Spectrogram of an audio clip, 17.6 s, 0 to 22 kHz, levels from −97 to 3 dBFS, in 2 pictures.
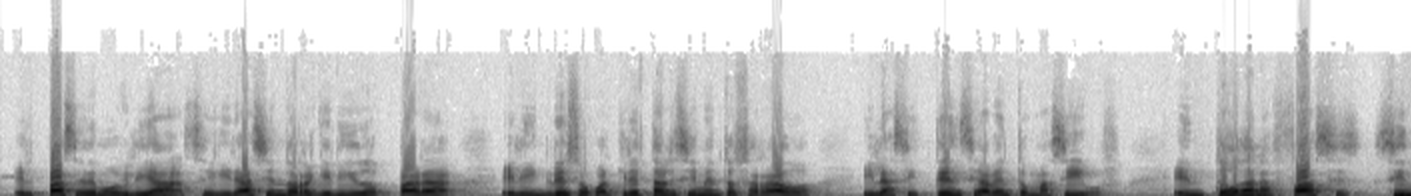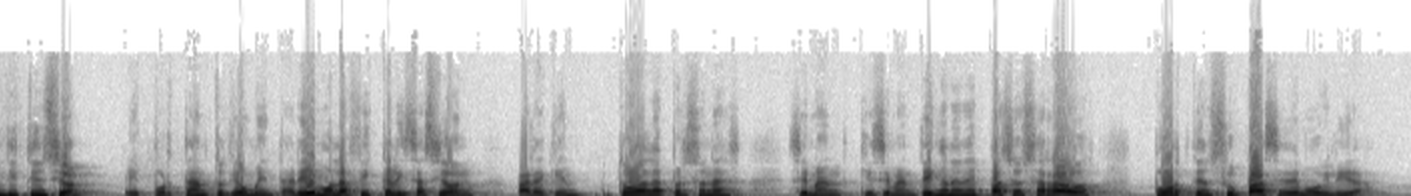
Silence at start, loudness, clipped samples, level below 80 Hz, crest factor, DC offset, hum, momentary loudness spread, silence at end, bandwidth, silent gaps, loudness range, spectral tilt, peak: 0.1 s; -13 LUFS; 0.2%; -48 dBFS; 12 dB; under 0.1%; none; 9 LU; 0.25 s; 12 kHz; none; 2 LU; -7.5 dB/octave; 0 dBFS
